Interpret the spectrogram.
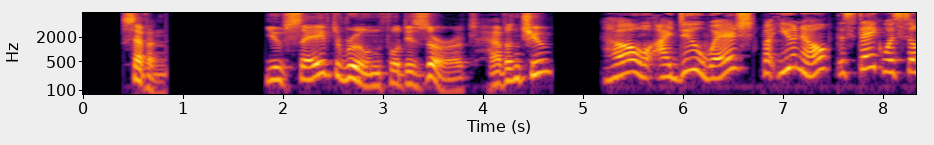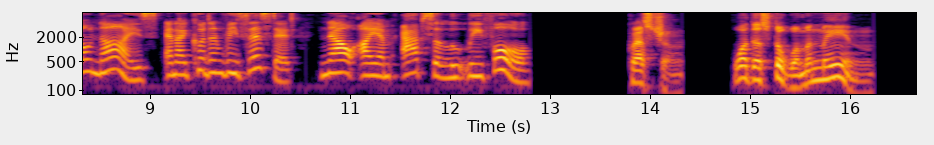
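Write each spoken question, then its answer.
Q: What does the woman mean?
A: She is too full to have dessert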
